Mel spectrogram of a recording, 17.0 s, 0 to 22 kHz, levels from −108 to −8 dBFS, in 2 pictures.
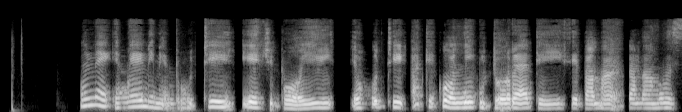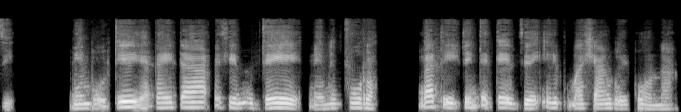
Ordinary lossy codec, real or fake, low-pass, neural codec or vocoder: MP3, 64 kbps; fake; 10.8 kHz; codec, 44.1 kHz, 1.7 kbps, Pupu-Codec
